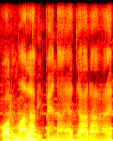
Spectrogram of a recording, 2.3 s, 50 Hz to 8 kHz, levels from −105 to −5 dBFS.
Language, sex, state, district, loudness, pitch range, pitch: Hindi, male, Madhya Pradesh, Umaria, -19 LUFS, 100-110 Hz, 110 Hz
